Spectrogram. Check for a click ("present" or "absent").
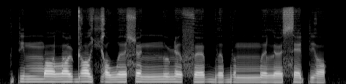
absent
